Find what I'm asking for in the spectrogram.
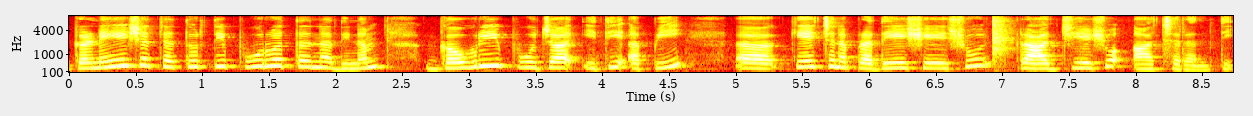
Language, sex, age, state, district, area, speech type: Sanskrit, female, 30-45, Tamil Nadu, Coimbatore, rural, spontaneous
